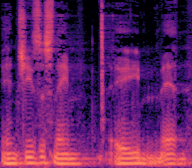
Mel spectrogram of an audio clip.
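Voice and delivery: ordinary talk, nothing marked

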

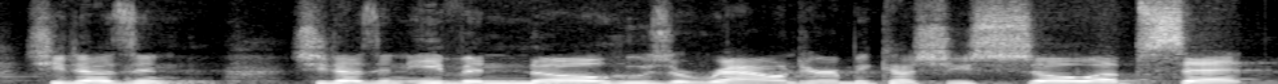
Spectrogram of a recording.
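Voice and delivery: usual speaking voice

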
